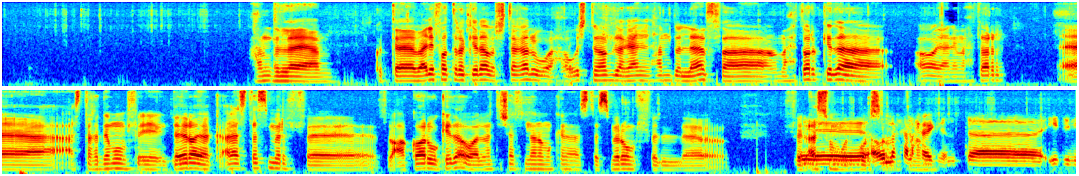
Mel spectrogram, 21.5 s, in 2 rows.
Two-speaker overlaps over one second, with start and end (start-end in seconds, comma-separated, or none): 18.7-20.1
